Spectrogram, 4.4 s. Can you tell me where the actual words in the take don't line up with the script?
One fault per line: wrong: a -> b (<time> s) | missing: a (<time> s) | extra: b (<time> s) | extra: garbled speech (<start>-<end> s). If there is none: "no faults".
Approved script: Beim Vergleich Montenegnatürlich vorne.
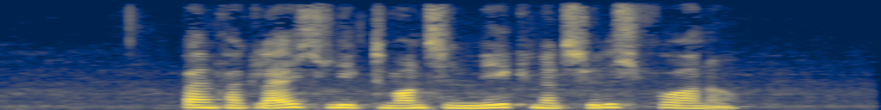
extra: liegt (1.7 s)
